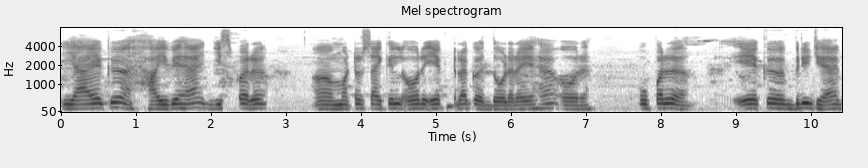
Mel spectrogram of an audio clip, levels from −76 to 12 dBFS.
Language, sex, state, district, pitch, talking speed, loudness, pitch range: Hindi, male, Uttar Pradesh, Saharanpur, 150 Hz, 105 wpm, -16 LUFS, 140-155 Hz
